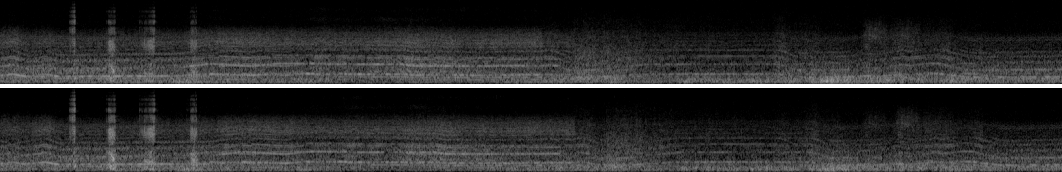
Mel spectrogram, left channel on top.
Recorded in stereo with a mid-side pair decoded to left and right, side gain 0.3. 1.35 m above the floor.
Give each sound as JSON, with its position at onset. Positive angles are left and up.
{"t": 0.7, "sound": "tape being pulled", "azimuth_deg": -50}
